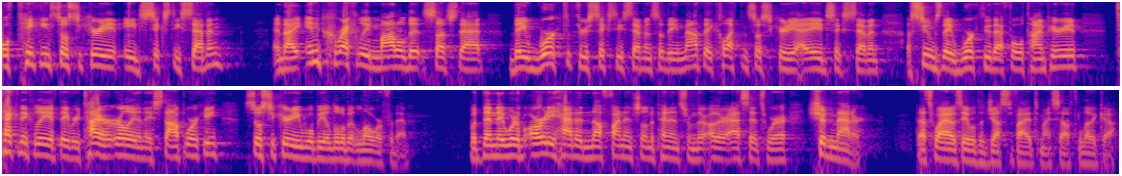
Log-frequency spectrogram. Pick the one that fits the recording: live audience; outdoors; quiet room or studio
live audience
